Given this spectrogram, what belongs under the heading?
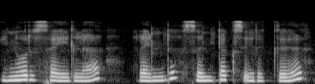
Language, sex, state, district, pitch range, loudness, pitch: Tamil, female, Tamil Nadu, Nilgiris, 170-210 Hz, -16 LUFS, 180 Hz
